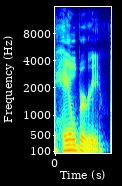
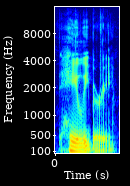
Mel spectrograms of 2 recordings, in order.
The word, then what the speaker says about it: Haileybury: because you want to say Haileybury, but it's Haileybury.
